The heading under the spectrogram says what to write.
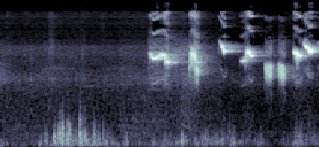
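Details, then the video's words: Mongolian lark in isian lokalan song, packed with local bird phrases, starting after a low muffled bumping sound with a few high whistles and short buzzy notes separated by brief gaps. "Mongolian lark isian lokalan"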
